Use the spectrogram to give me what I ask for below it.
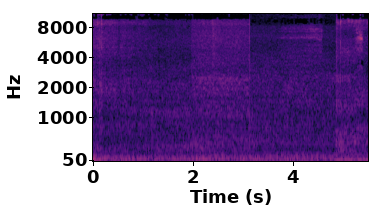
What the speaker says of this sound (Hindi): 10 मिनट के लिए गाड़ी स्टार्ट करते हैं और जो है ना प्रेशर बन जाएगा, ब्रेकें भी अच्छी तरह काम करेंगे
